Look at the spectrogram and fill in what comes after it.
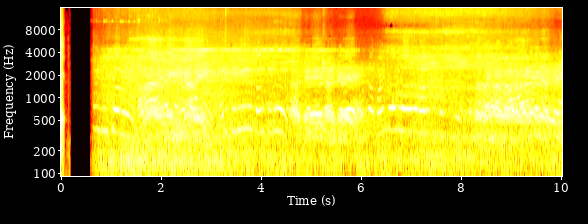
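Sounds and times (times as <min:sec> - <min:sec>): people's voices overlapping: 0:00.6 - 0:10.0
traffic rumble: 0:00.6 - 0:10.0.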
